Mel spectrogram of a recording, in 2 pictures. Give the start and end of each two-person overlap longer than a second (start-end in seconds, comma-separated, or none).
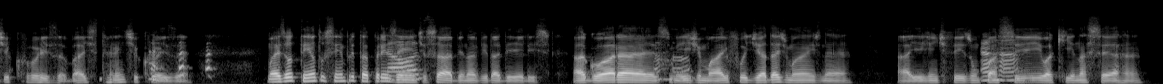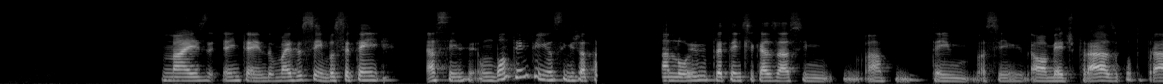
none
